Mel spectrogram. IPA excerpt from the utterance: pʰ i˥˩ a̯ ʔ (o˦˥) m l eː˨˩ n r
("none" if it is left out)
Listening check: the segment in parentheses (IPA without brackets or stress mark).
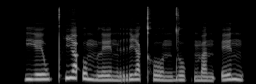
o˨˩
